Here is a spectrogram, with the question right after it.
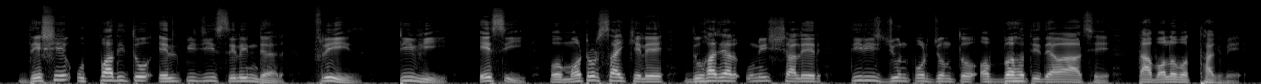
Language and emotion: Bengali, neutral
